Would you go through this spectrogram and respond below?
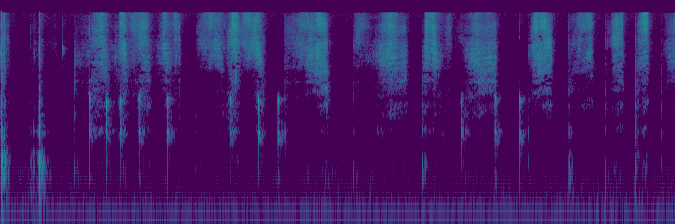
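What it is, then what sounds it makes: Paperback book with glossy card cover. Long nails scratch and trace over the glossy card front cover of a paperback novel held upright, a solid block of paper. Quiet, bright, raspy strokes alternate with short crisp taps, over a faint steady low hum.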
